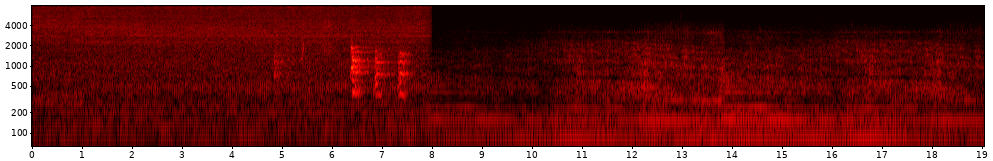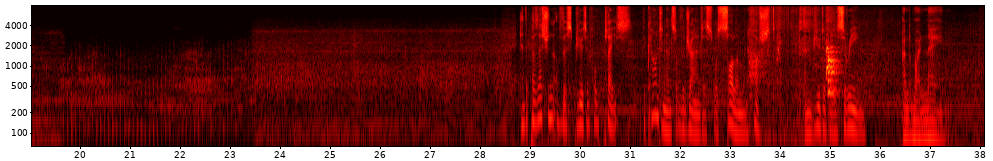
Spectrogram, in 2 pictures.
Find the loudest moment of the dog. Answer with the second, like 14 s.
35 s.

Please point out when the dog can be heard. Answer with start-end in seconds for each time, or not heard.
4.8-7.7, 33.4-35.2.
